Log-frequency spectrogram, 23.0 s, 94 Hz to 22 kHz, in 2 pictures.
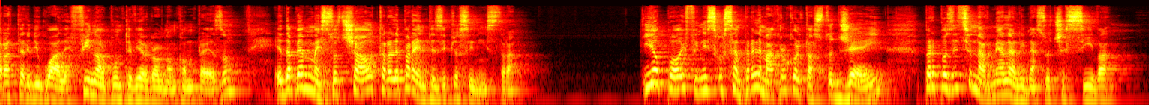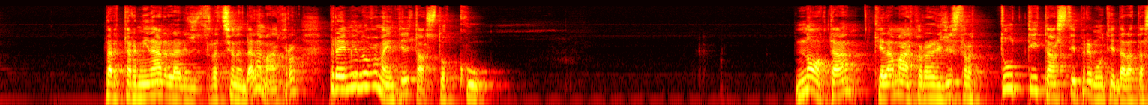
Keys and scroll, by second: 8.6 j, 16.3 q.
